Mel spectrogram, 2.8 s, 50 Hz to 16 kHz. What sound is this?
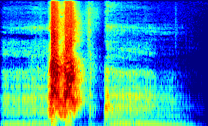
Animal Dog Bark And Growl 01
Animal Dog Bark And Growl
Bark, And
